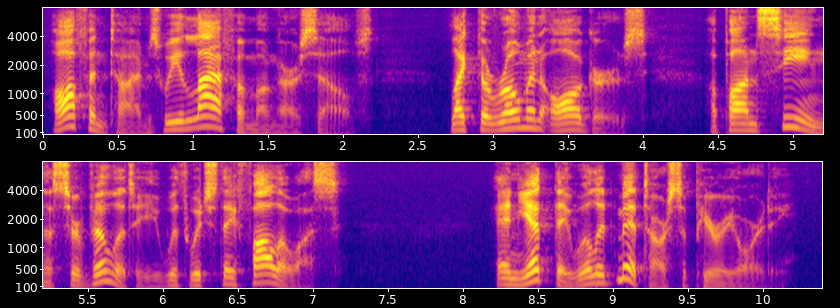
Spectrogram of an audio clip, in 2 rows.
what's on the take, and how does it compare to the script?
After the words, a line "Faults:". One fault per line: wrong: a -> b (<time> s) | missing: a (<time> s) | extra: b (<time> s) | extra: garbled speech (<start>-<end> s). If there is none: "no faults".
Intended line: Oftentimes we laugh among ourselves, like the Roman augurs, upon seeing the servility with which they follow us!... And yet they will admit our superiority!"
Oftentimes we laugh among ourselves, like the Roman augurs, upon seeing the servility with which they follow us!... And yet they will admit our superiority!"
Faults:
no faults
